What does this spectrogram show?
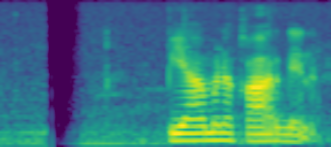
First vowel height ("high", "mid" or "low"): high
